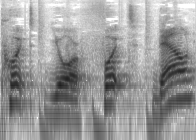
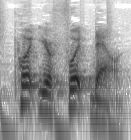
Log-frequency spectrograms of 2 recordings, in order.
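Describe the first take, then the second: First: The T sounds are clearly pronounced. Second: The T sounds are dropped in fast speech. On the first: "it's as you see it here" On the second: "they may drop the T here and here"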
